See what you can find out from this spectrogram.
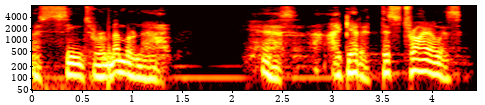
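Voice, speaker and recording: Casting: polite, restrained attendant in a video game, raspy mid-range voice, echoing space. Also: male voice, medium pitch, unhurried. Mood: pensive. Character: calm, deferential male attendant. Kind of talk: dramatic video game voice acting. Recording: reverberant hall, music underneath.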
